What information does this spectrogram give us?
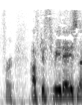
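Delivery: ordinary talk, nothing marked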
